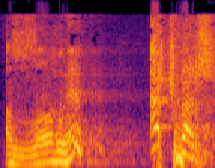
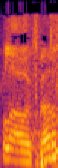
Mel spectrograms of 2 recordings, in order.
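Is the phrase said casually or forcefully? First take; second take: forceful; casual. First: It is said forcefully, with deep conviction. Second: It is said casually, without conviction. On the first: God is truly greater than everything one fears. The speaker calls it right. "لو قلتها صح" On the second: The words are said by rote, without meaning them. The speaker calls it wrong. "لا لا لا لا لا لا لا لا لا لا لا"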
